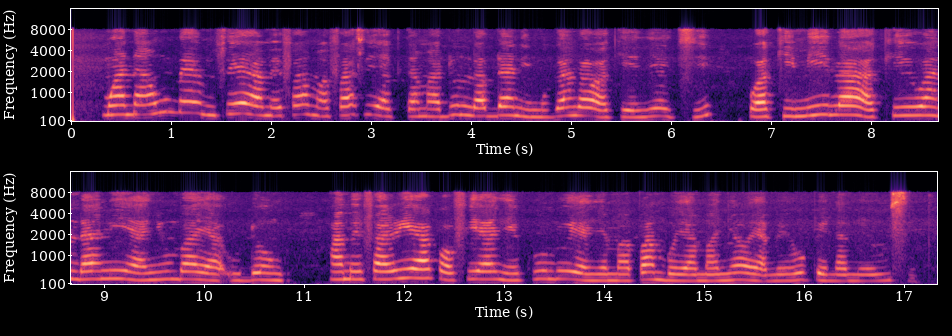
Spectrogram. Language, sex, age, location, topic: Swahili, female, 36-49, Kisumu, health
